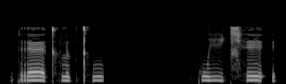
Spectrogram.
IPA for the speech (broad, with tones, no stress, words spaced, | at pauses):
prɛː˥˩kʰlɯ˥˩k̚tʰu˥˩k̚ | kwiː˥˩ t͡ɕʰe˥˩ʔ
